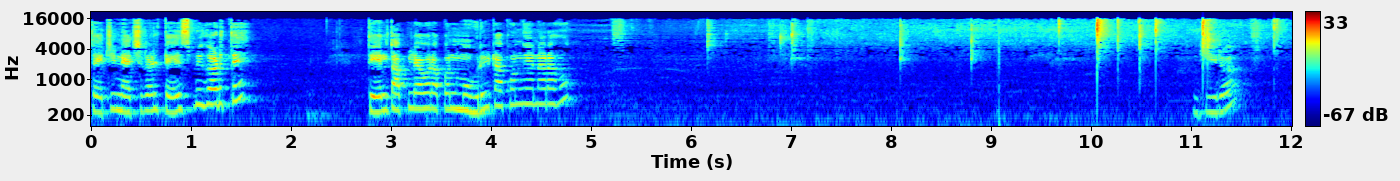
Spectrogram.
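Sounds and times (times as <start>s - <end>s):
mustard seeds popping in oil: 6.1s - 12.0s.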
